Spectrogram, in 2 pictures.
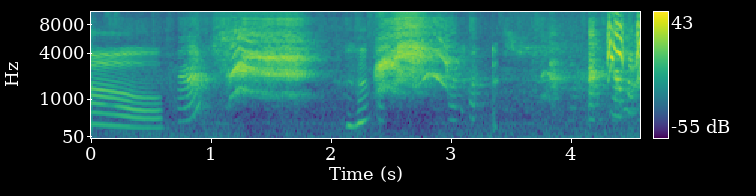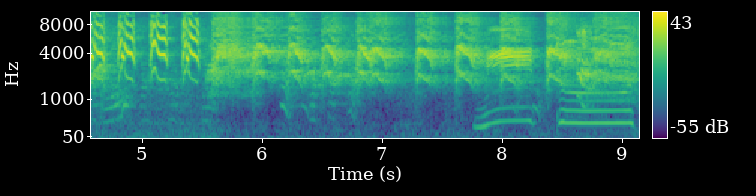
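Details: Pet parrot, kept at home by its owner, giving loud harsh squawks in rapid bursts of sharp rising and falling notes, with a woman's voice speaking at the start and end.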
